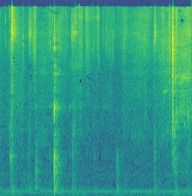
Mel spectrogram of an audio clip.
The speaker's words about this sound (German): Wenn wir das jetzt hier schön vermischt haben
